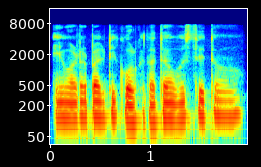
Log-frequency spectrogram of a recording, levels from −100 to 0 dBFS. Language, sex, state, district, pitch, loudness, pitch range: Bengali, male, West Bengal, Alipurduar, 120 Hz, -19 LUFS, 115-125 Hz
